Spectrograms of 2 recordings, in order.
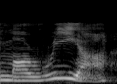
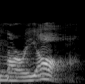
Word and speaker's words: Maria: i stressed it but you would pronounce it ave maria rather than for example ave mariah and so when he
